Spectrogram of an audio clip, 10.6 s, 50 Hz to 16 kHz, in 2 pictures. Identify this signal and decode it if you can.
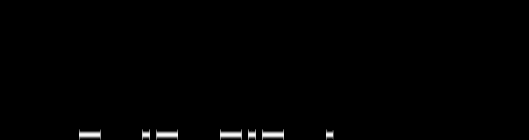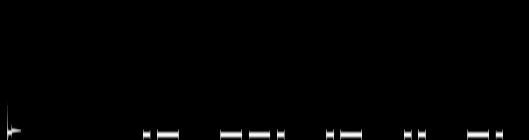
Morse code, heard as a keyed tone, about 17 wpm, spaced as for 12 wpm, 700 Hz. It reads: TAKE AGAIN
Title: 2x Character Spacing - Top 300 Words - 17wpm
